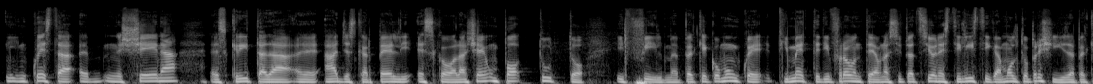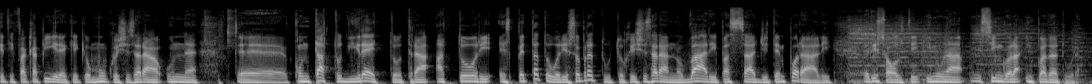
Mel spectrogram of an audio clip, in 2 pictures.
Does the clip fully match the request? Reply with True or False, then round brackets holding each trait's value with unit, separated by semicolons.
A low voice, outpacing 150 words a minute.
True (120 Hz; 165 wpm)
